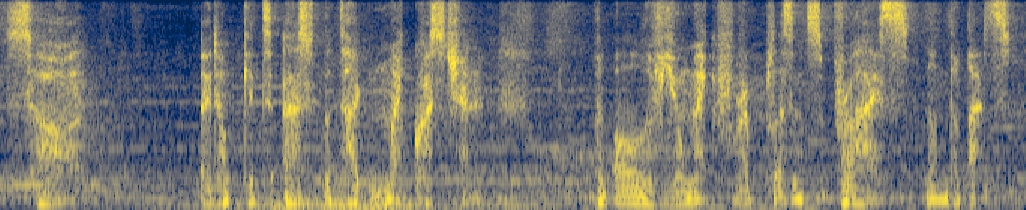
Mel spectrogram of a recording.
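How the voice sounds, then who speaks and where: An actor playing an aloof young male scholar in a video game, speaking in a soft, hushed way. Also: deep voice. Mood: composed. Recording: game audio over background music.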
